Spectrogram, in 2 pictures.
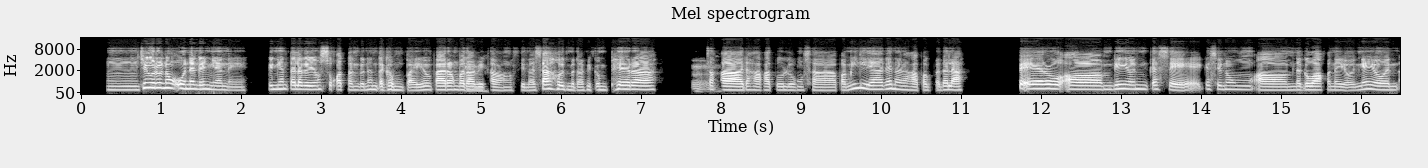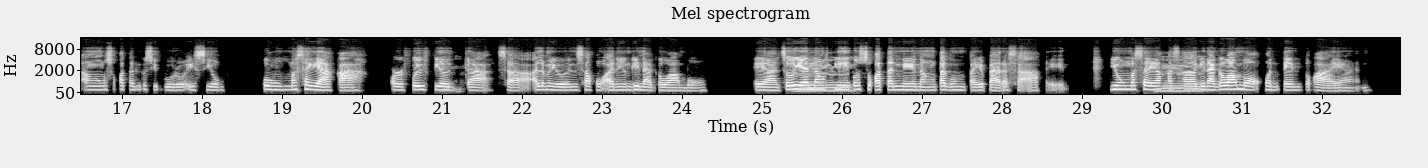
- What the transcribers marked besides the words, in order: other background noise; laughing while speaking: "ng tagumpay"; laughing while speaking: "sinasahod, madami kang pera"; in English: "or fulfilled"
- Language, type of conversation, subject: Filipino, podcast, Ano ang mga tinitimbang mo kapag pinag-iisipan mong manirahan sa ibang bansa?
